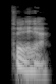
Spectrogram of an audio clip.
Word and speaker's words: Fiadh: Thea. Thea. It looks like Fiat, but it's a silent D.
